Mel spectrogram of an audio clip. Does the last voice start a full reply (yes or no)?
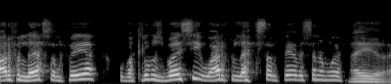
yes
